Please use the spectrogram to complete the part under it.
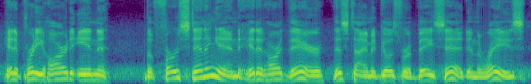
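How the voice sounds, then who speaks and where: American man calling baseball, mellow voice. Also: a little high, expressive, measured pace, a little hiss or hum. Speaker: baseball play-by-play announcer. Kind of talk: live radio sports commentary. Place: stadium broadcast booth.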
